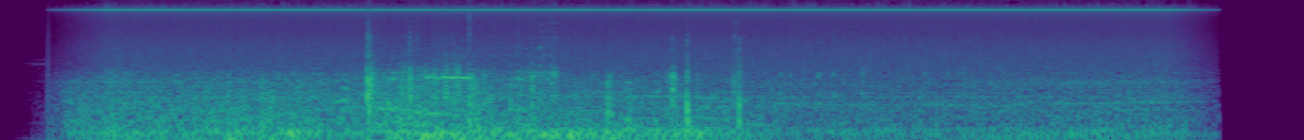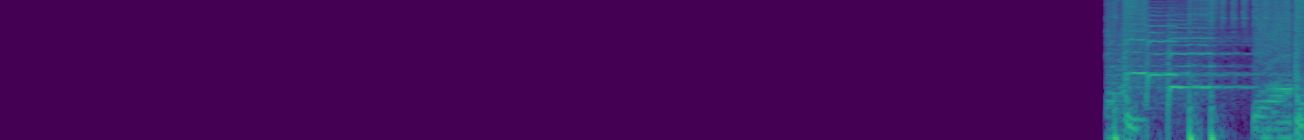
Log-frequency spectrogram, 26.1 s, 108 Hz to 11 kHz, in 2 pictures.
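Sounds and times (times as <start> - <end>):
thin high-pitched whine: 0.5 - 12.2
car road and engine rumble: 0.6 - 12.1.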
